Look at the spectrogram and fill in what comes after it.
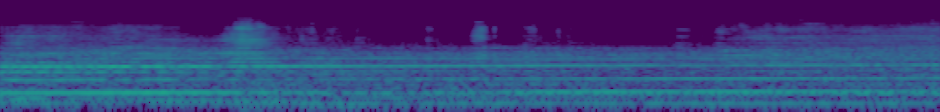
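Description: Car engine running with a steady drone, its pitch holding level, with a few faint clicks over it.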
